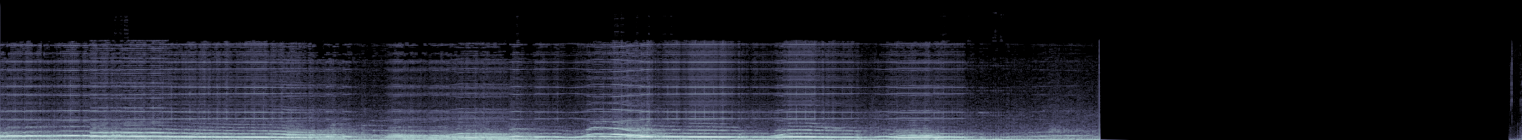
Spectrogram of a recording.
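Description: A dingo howls in long, wavering tones that rise and fall, with several voices overlapping.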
